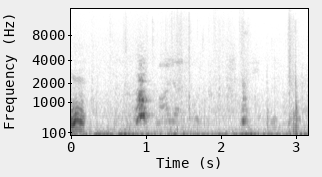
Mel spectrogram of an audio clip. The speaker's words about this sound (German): Schluss. Hund ist friedlich. Die ist harmlos.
